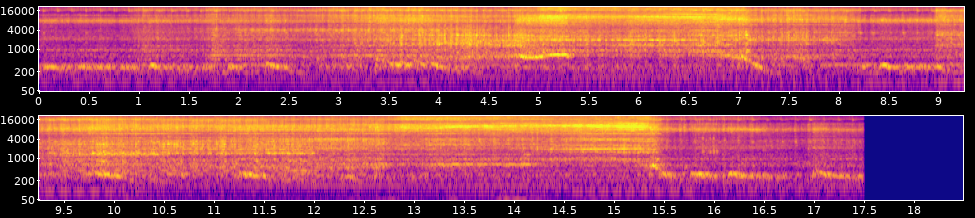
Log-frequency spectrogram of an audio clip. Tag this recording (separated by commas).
Tools, Sawing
